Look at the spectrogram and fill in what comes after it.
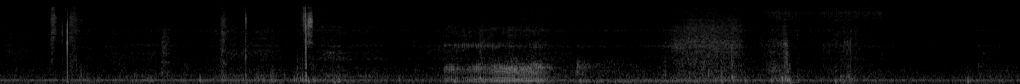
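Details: Single rattling, vibrating snore on one breath in a quiet room, faint clicks and steady hum: snoring during sleep.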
